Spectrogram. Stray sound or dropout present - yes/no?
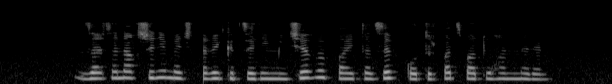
yes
